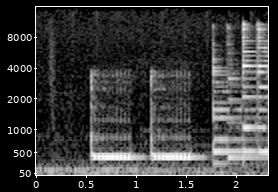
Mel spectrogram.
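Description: A phone's speakerphone plays a ring-back tone, two short beeps in a ring-ring pattern, showing that the outgoing call is ringing through. Near the end, music from the phone speaker begins, typical of a caller tune on the line.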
